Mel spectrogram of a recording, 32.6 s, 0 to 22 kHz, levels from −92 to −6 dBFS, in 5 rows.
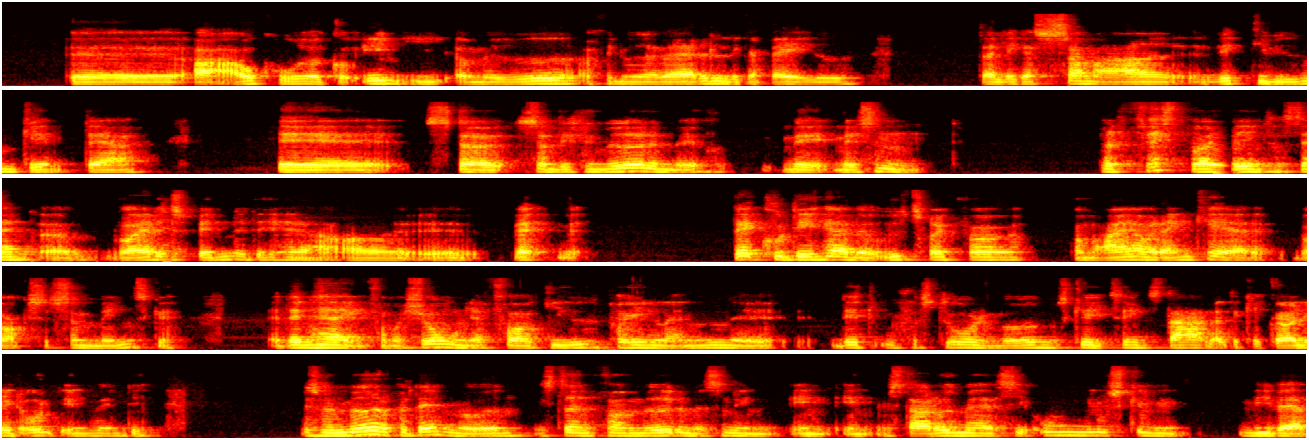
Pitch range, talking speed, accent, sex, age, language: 115-130 Hz, 225 wpm, native, male, 20-39, Danish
